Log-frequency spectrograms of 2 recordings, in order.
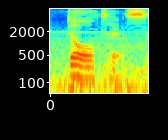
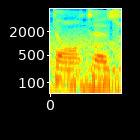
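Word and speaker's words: Doltes: I think it's D-O-L-T-E-S. Doltis is how I'm gonna say his name.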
